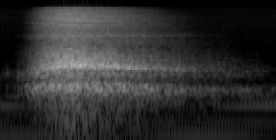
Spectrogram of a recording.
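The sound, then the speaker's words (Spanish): A slow breath taken during a guided relaxation exercise, in through the nose and out through the mouth. One long, soft, breathy rush swells and fades over about a second, alone with no talk. “inhala nariz, exhala boca. Inhala nariz, exhala boca.”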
